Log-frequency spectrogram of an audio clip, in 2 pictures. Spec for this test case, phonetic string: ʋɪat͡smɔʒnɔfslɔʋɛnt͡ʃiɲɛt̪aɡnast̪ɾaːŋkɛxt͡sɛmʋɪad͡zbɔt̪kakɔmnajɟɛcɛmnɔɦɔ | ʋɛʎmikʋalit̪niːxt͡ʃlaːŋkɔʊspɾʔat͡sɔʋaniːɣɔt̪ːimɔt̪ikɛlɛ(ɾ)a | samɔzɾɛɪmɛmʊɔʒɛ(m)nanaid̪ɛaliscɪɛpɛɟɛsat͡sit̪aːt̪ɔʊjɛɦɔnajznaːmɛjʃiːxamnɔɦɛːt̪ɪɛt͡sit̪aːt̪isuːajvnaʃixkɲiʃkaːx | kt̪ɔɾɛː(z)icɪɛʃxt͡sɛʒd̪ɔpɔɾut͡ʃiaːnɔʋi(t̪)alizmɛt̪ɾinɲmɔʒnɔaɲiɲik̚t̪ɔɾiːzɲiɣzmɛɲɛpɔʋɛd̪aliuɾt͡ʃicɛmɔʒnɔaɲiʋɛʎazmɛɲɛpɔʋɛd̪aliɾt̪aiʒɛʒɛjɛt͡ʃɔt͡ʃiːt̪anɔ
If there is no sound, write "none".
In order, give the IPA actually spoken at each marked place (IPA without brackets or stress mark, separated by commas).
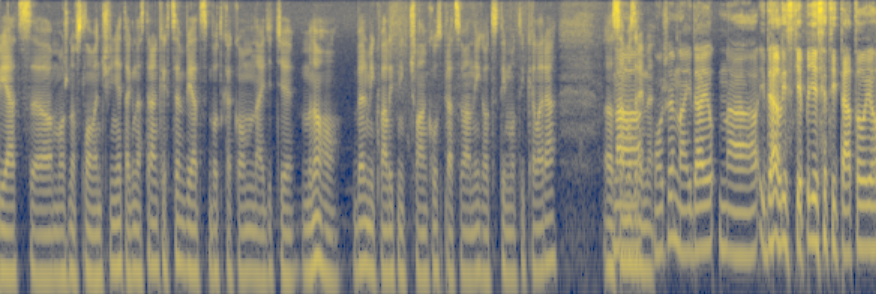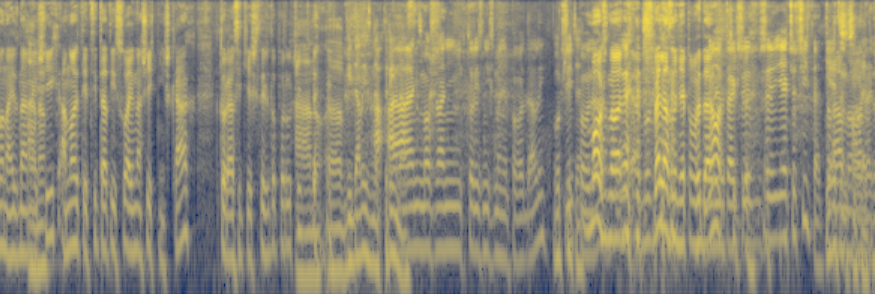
ɾ, m, s, d̪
